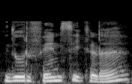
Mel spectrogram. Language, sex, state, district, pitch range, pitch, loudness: Tamil, male, Tamil Nadu, Kanyakumari, 160-185 Hz, 175 Hz, -14 LUFS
